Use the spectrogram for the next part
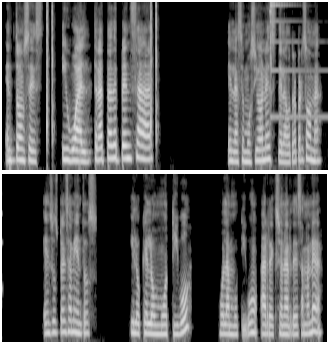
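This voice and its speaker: Smooth-voiced woman explaining step by step. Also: medium pitch, fairly even intonation, unhurried, pauses often. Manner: explains step by step, conversational, warm fillers like "ujú". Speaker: podcast host. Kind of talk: casual podcast chat.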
